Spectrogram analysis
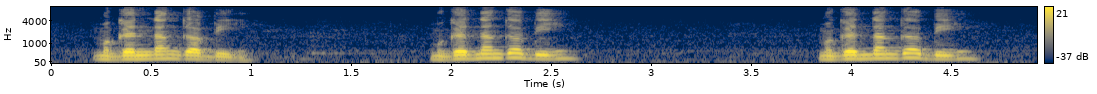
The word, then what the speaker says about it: gabi: the Filipino phrase for good evening it's magandang Gabi Mugen and OB magodonga be magandang Gabi word for word it's magandang Gabi magandang Gabi magandang Gabi Gabi spelled as G a B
